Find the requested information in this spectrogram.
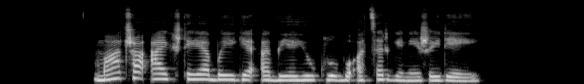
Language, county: Lithuanian, Panevėžys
